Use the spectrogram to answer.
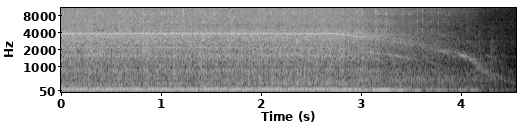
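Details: Nissan Kicks engine idling during a test of its alternator, which had noisy bearings, charging perfectly: smooth even idle with faint steady high whine, then switched off and spinning down; normal idle.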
